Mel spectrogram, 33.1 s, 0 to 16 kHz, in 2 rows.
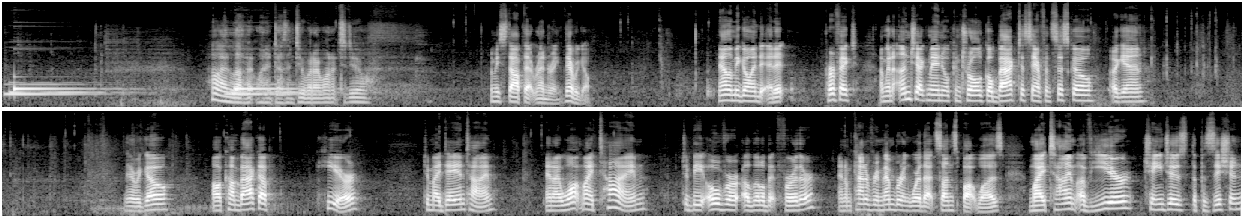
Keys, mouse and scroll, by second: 3.0 click, 4.6 click, 6.2 click, 8.4 click, 9.6 click, 12.1 click, 13.9 click, 14.5 click, 14.9-17.6 typing, 17.5 click, 20.3 click, 22.4 click, 23.8 click, 27.7 click.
